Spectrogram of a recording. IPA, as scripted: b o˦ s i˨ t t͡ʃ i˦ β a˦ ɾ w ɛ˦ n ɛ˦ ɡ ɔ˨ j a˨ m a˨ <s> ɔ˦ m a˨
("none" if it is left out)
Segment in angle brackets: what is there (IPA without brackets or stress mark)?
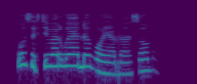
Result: s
